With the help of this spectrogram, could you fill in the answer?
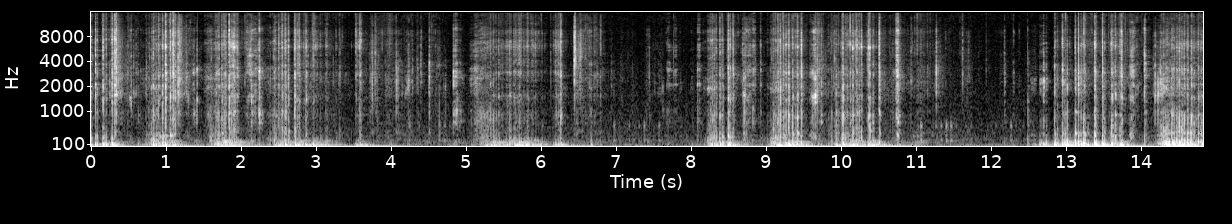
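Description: A utility knife blade shaves a solid green soap bar held in the hand into curls, giving dry, crisp scraping strokes with a bright, papery rasp and a low handling rumble underneath. The strokes come in dense bursts separated by quieter pauses, around 7 to 8 seconds and again around 11 to 12.5 seconds.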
